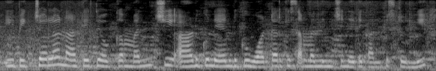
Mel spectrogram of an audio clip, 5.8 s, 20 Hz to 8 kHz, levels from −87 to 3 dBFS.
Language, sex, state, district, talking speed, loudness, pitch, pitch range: Telugu, female, Telangana, Nalgonda, 125 wpm, -25 LUFS, 235 Hz, 220-250 Hz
